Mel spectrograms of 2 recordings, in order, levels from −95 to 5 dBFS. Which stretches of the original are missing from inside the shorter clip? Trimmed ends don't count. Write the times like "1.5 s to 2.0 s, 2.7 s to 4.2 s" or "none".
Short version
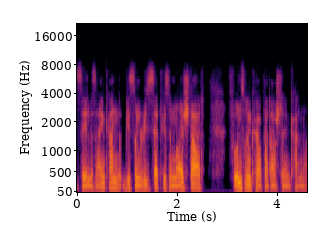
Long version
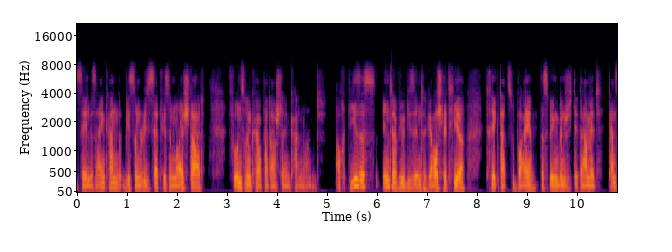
none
